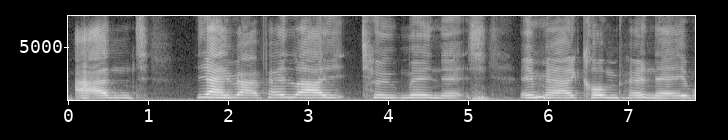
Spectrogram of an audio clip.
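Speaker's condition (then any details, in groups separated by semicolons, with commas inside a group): Cerebral palsy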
